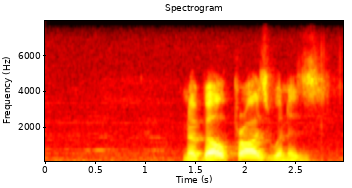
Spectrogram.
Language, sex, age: English, male, 20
